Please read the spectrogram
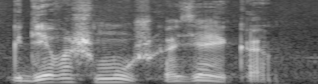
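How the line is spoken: Plain. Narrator (Russian): спросил Гершель

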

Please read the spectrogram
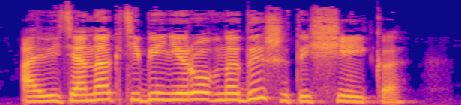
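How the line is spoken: Short chuckle. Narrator (Russian): хохотнул король

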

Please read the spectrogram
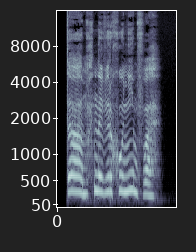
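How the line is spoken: Breathless gasp. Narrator (Russian): выдохнула я

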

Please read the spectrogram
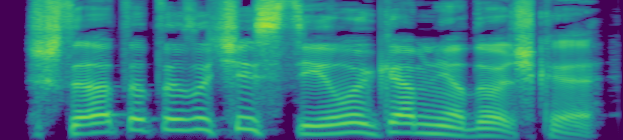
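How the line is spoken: Sly mocking tone. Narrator (Russian): ехидно произнес управляющий заводом

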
